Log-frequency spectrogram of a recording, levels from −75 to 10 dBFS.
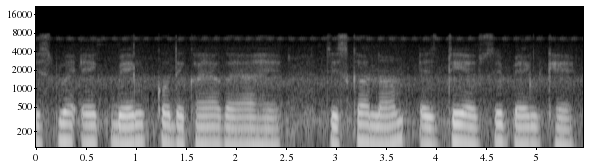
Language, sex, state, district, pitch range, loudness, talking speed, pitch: Hindi, male, Uttar Pradesh, Lalitpur, 115-130 Hz, -14 LUFS, 130 wpm, 120 Hz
